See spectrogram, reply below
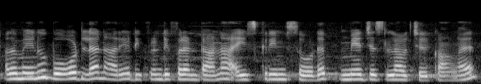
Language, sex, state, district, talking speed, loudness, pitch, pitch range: Tamil, female, Tamil Nadu, Namakkal, 125 wpm, -14 LUFS, 235 Hz, 220-255 Hz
